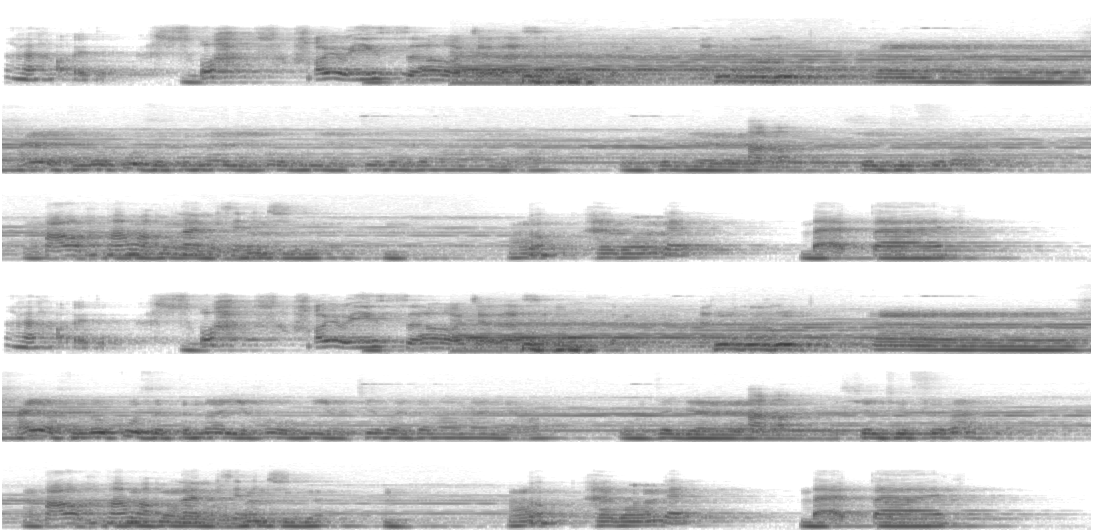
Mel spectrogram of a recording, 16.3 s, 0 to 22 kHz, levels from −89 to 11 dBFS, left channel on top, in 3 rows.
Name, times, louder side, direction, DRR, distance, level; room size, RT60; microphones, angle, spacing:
voice 1, 0.0-2.9 3.5-3.9 9.2-9.4 11.1-12.4 13.5-14.3 14.9-15.7, equal, 5° right, 5 dB, 0.6 m, -31 dB
sound 1, 2.2-13.6, equal, 15° left, 1.0 m, -36 dB
voice 2, 2.6-3.0 3.6-4.0 4.3-8.2 8.5-10.4 11.0-12.9 13.4-13.6 13.9-14.2 14.9-15.6, right 3 dB, 65° right, 4 dB, 0.6 m, -29 dB
11.0 x 3.9 x 7.0 m, 1.2 s
head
